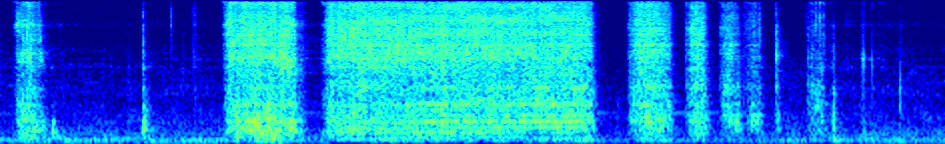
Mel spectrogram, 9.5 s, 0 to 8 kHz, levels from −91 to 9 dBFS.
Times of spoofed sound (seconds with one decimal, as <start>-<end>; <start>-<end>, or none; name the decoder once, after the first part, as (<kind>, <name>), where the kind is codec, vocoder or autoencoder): 0.0-5.8 (codec, SNAC); 8.1-9.5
